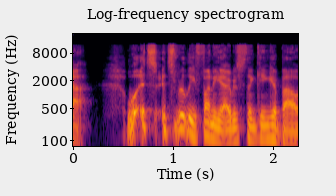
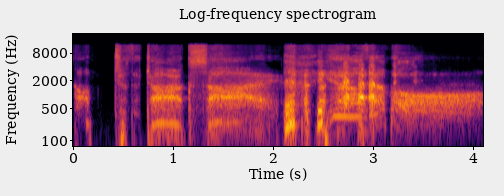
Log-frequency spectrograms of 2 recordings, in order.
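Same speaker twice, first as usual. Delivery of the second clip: very slow, eerie, creepy vampire voice. Joking about the secret voice that vampires hear; secret vampire voice. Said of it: "a secret like vampire voice that's like".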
